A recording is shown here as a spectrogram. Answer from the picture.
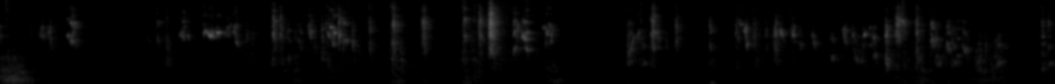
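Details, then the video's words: Several seconds of continuous budgerigar chatter from pet birds, with quick twittering, scratchy buzzes and clicks, a brief pause, then a second run of fast warbling. "relaxing budgie sounds for your birds"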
